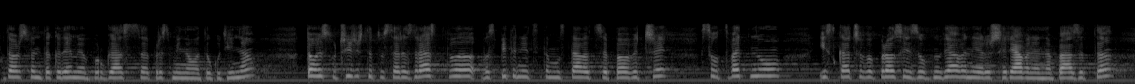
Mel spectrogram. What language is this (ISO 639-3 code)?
bul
